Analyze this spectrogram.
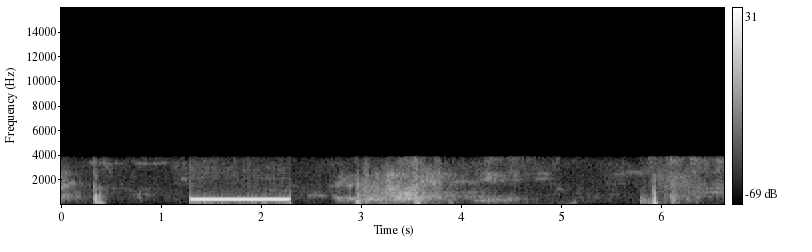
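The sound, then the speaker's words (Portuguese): A telephone ringback tone from an outgoing call sounds as one steady, mid-pitched tone lasting about a second, loud against quiet surroundings, followed by faint muffled noises and clicks. “Agora tá chamando.”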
